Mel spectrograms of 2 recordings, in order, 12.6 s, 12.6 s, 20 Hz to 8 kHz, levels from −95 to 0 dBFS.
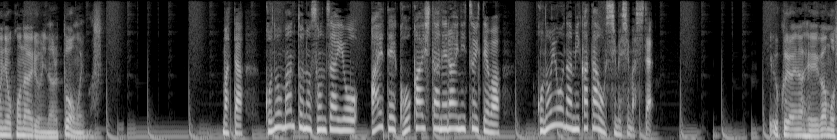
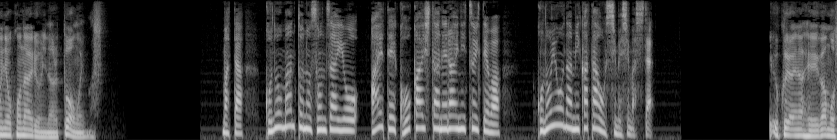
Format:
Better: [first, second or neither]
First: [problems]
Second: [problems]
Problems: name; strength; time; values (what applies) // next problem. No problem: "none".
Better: second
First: background sound (Bass guitar); 17 dB below the speech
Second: none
